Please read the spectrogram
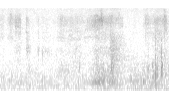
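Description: Near silence: quiet lecture-room tone with a few faint, soft rustles about a second and a half in and again near the end.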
